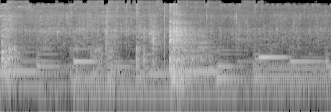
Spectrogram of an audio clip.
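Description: Cabbage sizzles in a hot pan with onions, a steady close frying hiss broken by brief stirring scrapes.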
